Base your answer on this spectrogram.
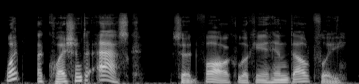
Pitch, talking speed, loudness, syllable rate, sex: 115 Hz, 185 wpm, -22 LUFS, 5.0 syllables/s, male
